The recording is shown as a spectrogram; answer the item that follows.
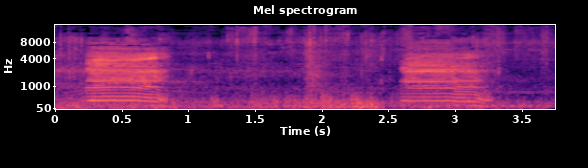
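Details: Two short, evenly pitched moos about two seconds apart from cows on a traditional village farm going to the grazing fields, over a low, steady background rumble.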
